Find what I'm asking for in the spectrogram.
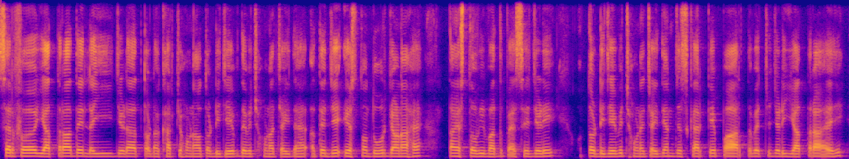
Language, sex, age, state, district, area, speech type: Punjabi, male, 30-45, Punjab, Patiala, rural, spontaneous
